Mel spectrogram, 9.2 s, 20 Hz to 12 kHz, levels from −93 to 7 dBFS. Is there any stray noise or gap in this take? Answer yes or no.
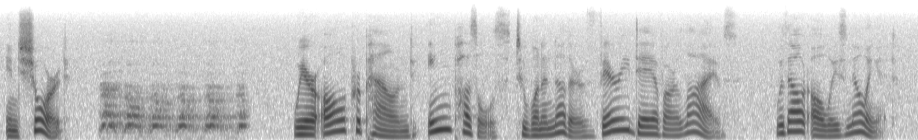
yes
